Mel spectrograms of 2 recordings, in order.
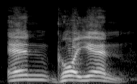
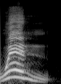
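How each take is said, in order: First: The name begins with an ng sound, two syllables. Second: The name begins with a w sound, one syllable. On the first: The speaker calls it wrong. "It's not pronounced Ngoyen" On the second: The speaker calls it right. "it's pronounced Win"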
